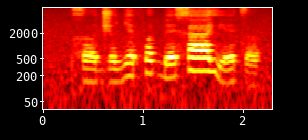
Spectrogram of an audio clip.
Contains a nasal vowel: no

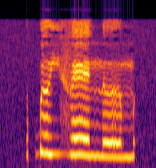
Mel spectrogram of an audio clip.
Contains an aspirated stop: no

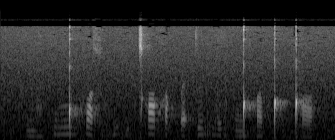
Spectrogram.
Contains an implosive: yes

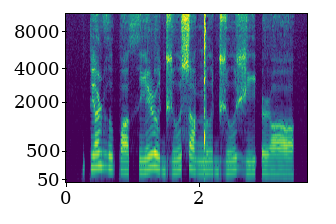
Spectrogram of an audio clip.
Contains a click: yes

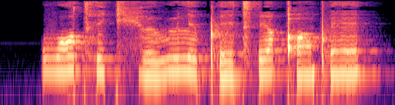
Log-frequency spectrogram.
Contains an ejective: yes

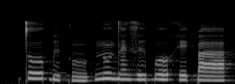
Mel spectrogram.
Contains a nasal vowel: yes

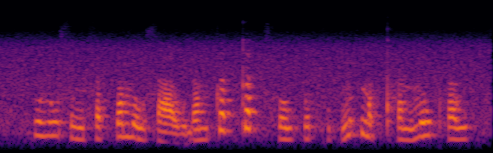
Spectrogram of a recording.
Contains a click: no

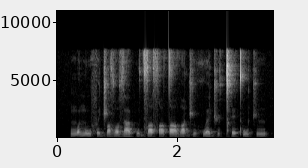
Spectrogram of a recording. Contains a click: yes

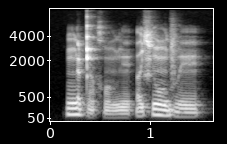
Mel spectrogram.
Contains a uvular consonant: yes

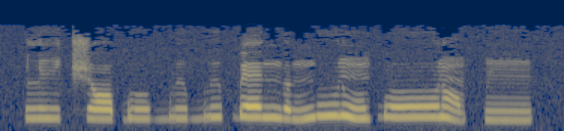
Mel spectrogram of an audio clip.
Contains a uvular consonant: no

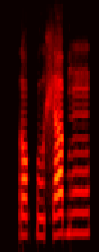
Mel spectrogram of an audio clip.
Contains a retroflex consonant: no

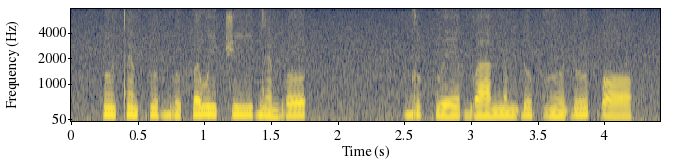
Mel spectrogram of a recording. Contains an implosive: yes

